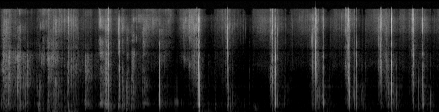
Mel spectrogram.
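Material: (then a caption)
Foam. A small white solid reticulated foam block is held in both hands while long nails scratch and squeeze it. The result is a quiet series of dry, bright crunching and crinkling scrapes with sharp, short bursts and almost no low end.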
